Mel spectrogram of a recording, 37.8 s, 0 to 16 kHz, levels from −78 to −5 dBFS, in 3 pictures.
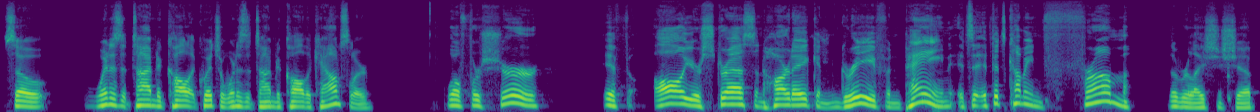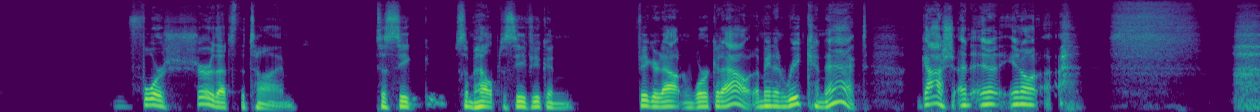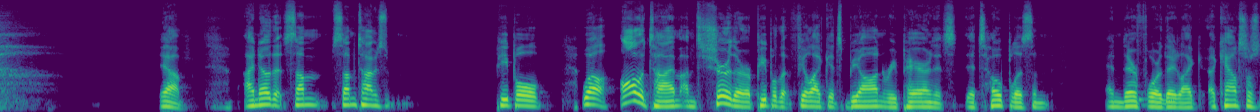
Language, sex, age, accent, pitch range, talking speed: English, male, 40-59, American, 120-160 Hz, 160 wpm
